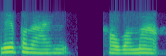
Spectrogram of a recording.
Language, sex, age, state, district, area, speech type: Manipuri, female, 30-45, Manipur, Kangpokpi, urban, conversation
